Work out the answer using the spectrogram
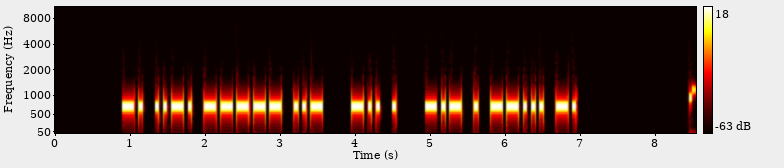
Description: Morse code, heard as a keyed tone, about 21 wpm, 700 Hz. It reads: NF0U DE KE7N
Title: USA Callsign DE Callsign - 4 Characters - 22wpm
